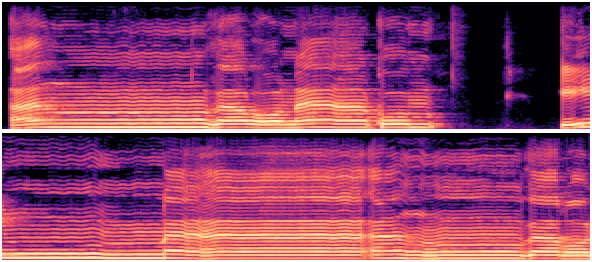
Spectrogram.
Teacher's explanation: خرا زبر کو کھینچنا ہے ایک الف کے برابر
